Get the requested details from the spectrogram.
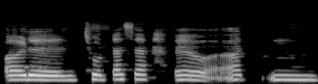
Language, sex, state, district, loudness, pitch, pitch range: Hindi, female, Bihar, Muzaffarpur, -19 LUFS, 215 Hz, 210-230 Hz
